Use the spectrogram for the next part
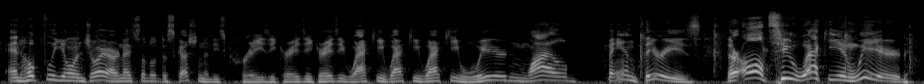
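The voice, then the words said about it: Radio DJ announcer voice. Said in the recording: “I like that DJ voice. ... All of a sudden, you changed into a DJ voice.”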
